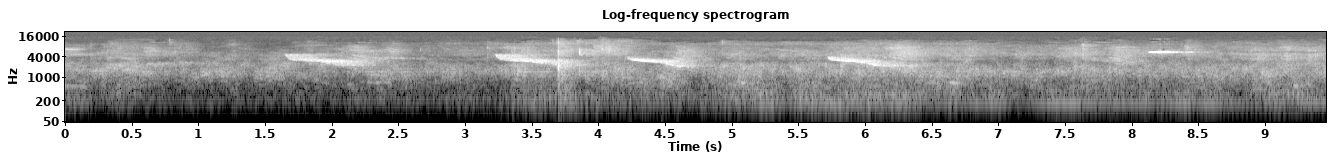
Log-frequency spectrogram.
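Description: A bird calling: four clear calls, each sliding down in pitch, spaced a second or two apart. A sharp click comes about halfway through, and a short high peep near the end.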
